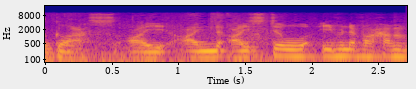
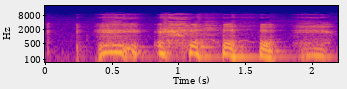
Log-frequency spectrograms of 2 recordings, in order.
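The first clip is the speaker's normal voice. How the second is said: hearty laugh; 7 semitones higher than usual. Real, not acted. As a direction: burst out laughing. Laughs at own joke.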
